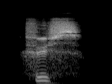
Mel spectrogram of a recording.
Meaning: second-person singular imperfect subjunctive of être
- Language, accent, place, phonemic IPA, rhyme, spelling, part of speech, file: French, France, Lyon, /fys/, -ys, fusses, verb, LL-Q150 (fra)-fusses.wav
